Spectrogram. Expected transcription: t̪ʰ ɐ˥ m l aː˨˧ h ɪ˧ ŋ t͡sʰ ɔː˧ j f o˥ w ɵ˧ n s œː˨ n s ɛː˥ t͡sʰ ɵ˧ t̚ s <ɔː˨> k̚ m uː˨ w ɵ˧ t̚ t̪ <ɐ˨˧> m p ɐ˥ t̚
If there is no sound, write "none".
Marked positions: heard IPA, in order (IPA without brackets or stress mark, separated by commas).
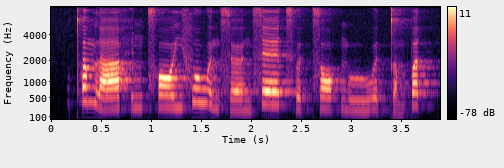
ɔː˧, ɐ˨˩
